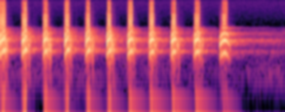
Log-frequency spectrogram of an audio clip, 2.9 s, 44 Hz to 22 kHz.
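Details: White-tailed eagle pair calling together at their nest at Saunja, Estonia, on 16 March 2013 around midday: eleven loud yelping notes about four per second, the last note longer and drawn out before silence.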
